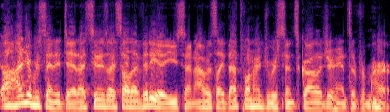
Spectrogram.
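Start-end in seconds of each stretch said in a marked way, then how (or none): none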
